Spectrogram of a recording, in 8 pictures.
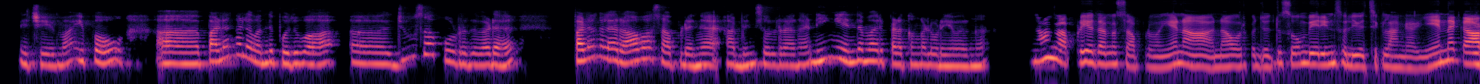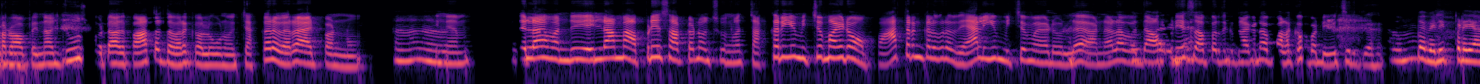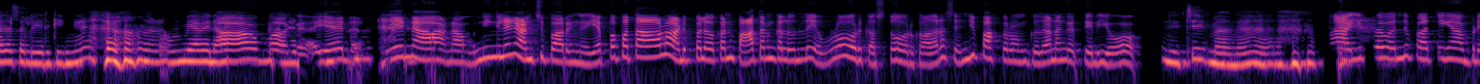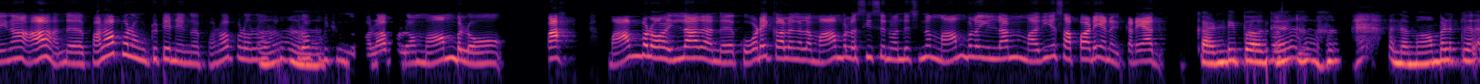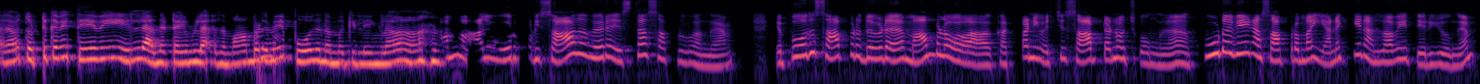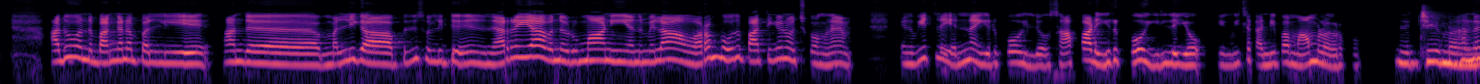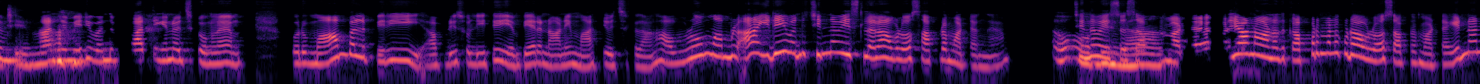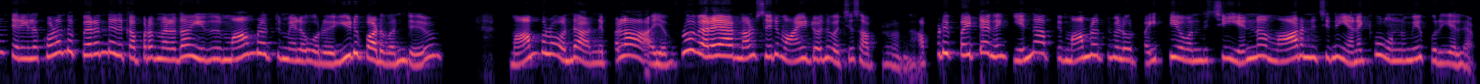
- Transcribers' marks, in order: drawn out: "அ"; in English: "ஜூஸா"; in English: "ராவா"; laughing while speaking: "நான் ஒரு கொஞ்சம் வந்து சோம்பேறின்னு … வேற ஆட் பண்ணணும்"; other background noise; laughing while speaking: "தெரியல"; laughing while speaking: "சக்கரையும் மிச்சமாயிடும், பாத்திரம் கழுவுற வேலையும் … பழக்கம் பண்ணி வச்சுருக்கேன்"; laughing while speaking: "சூப்பருங்க. ம். ரொம்ப வெளிப்படையாக சொல்லியிருக்கீங்க. உண்மையாவே நா"; inhale; laughing while speaking: "ஆமாங்க. ஏன் ஏன்னா நா நீங்களே நெனச்சு பாருங்க"; drawn out: "ஆமாங்க"; unintelligible speech; "பாக்குறவங்களுக்கு" said as "பாக்குறவங்கக்கு"; laughing while speaking: "தானங்க தெரியும்"; laughing while speaking: "நிச்சயமாங்க"; surprised: "அ அந்த பலாப்பழம் உட்டுட்டேனேங்க"; "மாம்பழம்" said as "மாம்பலோ"; surprised: "ப்பா"; angry: "மாம்பலோ இல்லாத அந்த கோடைக்காலங்கள்ல மாம்பலோ … சாப்பாடே எனக்கு கெடையாது"; "மாம்பழம்" said as "மாம்பலோ"; "மாம்பழம்" said as "மாம்பலோ"; "மாம்பழம்" said as "மாம்பலோ"; laughing while speaking: "கண்டிப்பாங்க. அந்த மாம்பழத்த அதாவது தொட்டுக்கவே … நமக்கு இல்லி ங்களா?"; in English: "எஸ்ட்ரா"; drawn out: "அந்த"; laughing while speaking: "அந்தம் அந்த மாரி வந்து பாத்தீங்கன்னு … நானே மாத்தி வச்சுக்கலா"; laughing while speaking: "நிச்சயமா, நிச்சயமா"; inhale; "மாம்பழம்" said as "மாம்பலோ"; surprised: "ஓ!"
- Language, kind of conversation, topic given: Tamil, podcast, பருவத்திற்கு ஏற்ற பழங்களையும் காய்கறிகளையும் நீங்கள் எப்படி தேர்வு செய்கிறீர்கள்?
